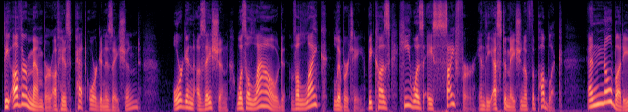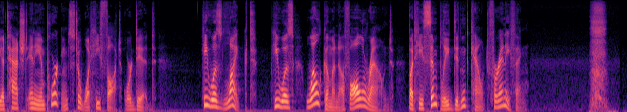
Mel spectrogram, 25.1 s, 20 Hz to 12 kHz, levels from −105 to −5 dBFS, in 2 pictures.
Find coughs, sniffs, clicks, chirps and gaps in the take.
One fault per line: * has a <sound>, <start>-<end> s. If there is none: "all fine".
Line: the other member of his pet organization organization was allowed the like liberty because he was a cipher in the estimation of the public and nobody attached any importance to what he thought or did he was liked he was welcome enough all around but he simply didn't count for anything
* has a breath, 24.3-24.9 s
